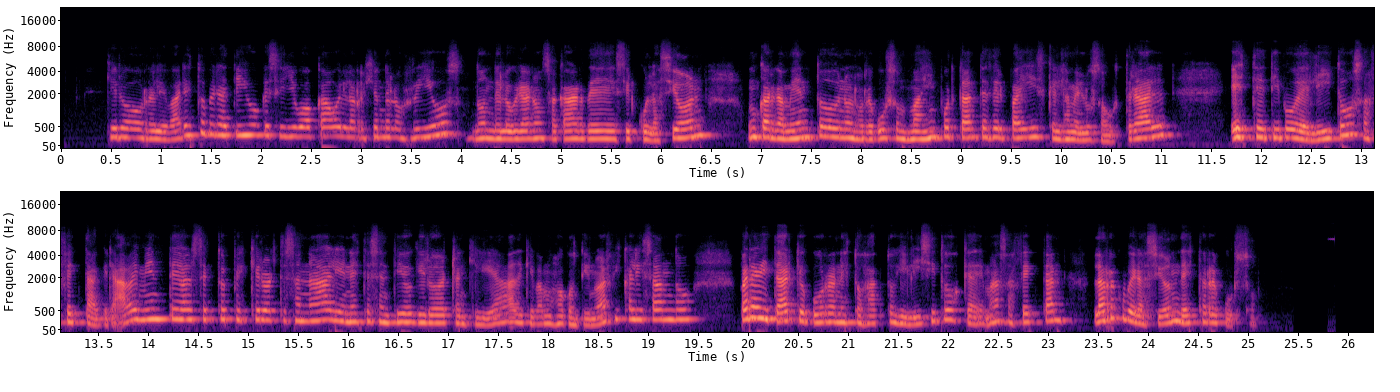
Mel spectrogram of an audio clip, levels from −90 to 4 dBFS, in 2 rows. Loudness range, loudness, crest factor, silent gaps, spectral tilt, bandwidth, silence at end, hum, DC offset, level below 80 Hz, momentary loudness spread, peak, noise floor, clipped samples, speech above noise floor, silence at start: 3 LU; -25 LUFS; 18 dB; none; -7 dB/octave; 8.2 kHz; 1.15 s; none; under 0.1%; -66 dBFS; 7 LU; -6 dBFS; -78 dBFS; under 0.1%; 53 dB; 0.5 s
